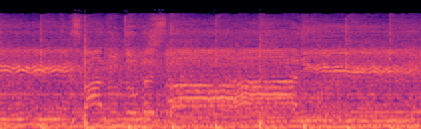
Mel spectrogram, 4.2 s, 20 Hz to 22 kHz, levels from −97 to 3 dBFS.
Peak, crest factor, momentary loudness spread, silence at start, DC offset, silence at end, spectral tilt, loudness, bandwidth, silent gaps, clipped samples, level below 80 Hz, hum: -6 dBFS; 12 dB; 1 LU; 0 s; under 0.1%; 0 s; -4 dB/octave; -19 LUFS; 14.5 kHz; none; under 0.1%; -30 dBFS; none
